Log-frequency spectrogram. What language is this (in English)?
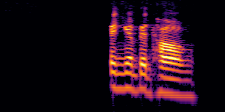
Thai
